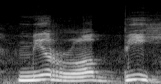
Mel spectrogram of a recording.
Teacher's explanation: را کو پر پڑھیں گے کیونکہ را کے اوپر زبر ہے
